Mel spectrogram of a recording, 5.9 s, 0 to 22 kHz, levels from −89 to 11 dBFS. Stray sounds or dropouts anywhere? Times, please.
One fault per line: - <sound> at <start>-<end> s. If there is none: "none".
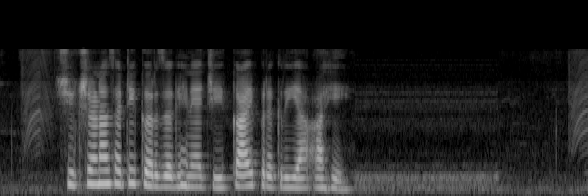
none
